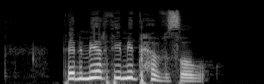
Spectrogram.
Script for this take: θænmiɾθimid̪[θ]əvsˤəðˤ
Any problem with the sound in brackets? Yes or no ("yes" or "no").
yes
